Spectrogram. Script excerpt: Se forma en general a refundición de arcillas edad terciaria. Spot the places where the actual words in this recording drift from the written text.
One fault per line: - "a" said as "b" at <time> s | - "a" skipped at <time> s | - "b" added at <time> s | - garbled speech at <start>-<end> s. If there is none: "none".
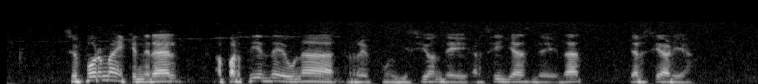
- "partir de una" added at 2.2 s
- "de" added at 5.4 s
